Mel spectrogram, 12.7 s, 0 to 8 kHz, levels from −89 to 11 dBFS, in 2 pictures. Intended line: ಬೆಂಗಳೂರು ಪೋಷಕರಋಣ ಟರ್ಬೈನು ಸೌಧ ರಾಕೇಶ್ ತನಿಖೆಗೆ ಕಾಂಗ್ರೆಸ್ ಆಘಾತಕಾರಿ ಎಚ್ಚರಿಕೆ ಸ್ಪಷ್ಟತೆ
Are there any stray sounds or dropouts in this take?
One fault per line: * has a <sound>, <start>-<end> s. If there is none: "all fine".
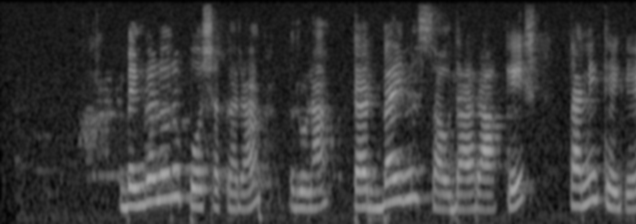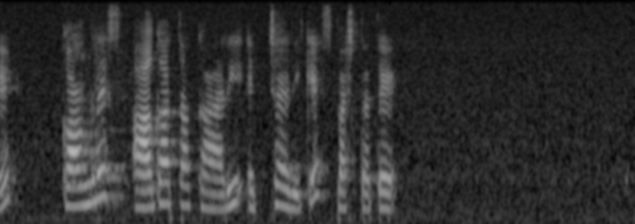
all fine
